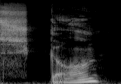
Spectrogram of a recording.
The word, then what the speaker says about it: Scone: He was crowned at Scone or Scone, but I prefer Scone because that's how it's spelled, and I can detect the bile rising in the mouths of anyone from, you know, Northern Britain.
